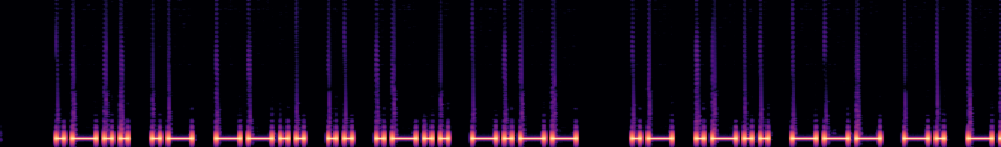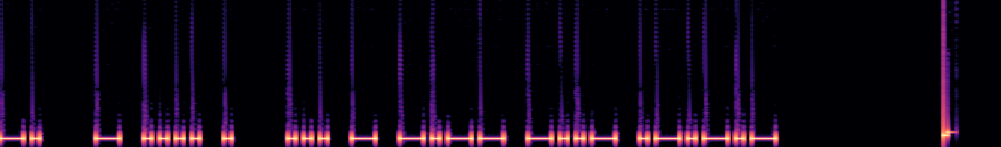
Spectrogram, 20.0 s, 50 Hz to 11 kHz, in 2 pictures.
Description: Morse code, heard as a keyed tone, about 16 wpm, 700 Hz. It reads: LAZILY ALONG THE STYX.
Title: Pangram Challenge v2 - 15wpm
